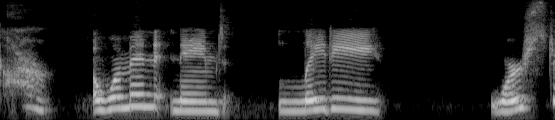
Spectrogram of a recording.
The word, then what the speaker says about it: Worcester: a woman named lady wurster i think that's how you say it oh i'm sorry no r worcester lady worcester who knew w-o-r-c-e-s-t-e-r worcestershire no it's not even the same word no you actually pronounce it worcester so lady worcester shows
